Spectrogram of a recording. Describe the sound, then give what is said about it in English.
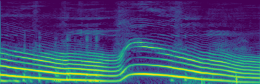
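A person's voice imitates a cat in a cop car meowing out the window like a siren, a sustained wavering tone that swoops up sharply midway and slowly falls, loud for about three seconds. “The cat is driving the cop car, does know how to work the siren, so just meows out the window.”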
